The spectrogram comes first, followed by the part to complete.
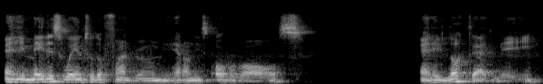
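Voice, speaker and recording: A middle-aged man telling a personal story slowly and with emphasis, acting out his father's words, recorded in his office. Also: sits low, warm tone, echoey room.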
